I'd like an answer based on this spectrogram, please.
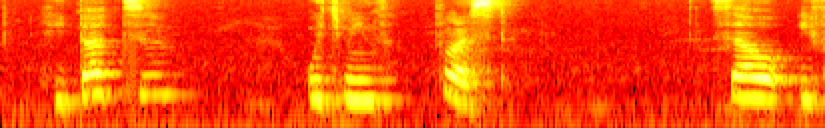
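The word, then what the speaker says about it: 一つ: try practicing it okay so you can also add the counter to to this kunyami which is hito so it becomes hitotsu hitotsu which means first so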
